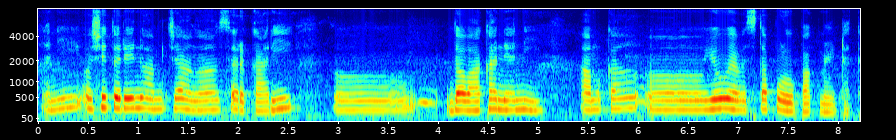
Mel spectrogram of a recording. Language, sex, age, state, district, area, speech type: Goan Konkani, female, 30-45, Goa, Salcete, urban, spontaneous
